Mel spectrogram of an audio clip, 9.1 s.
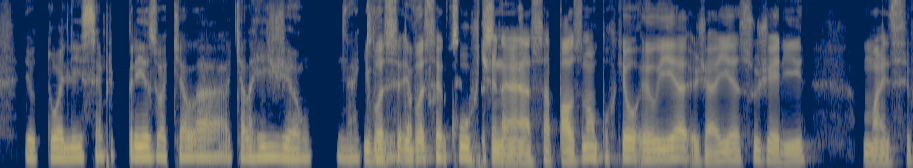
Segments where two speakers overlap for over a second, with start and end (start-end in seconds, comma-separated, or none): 3.6-5.3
